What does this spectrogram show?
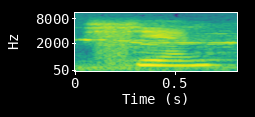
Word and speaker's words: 纖: 纤这个字的国语注音是纤，一声纤，吸烟纤，一声纤。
